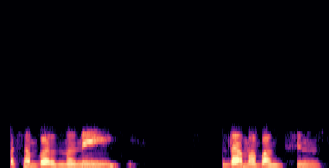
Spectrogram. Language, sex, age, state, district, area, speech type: Bodo, female, 30-45, Assam, Baksa, rural, conversation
